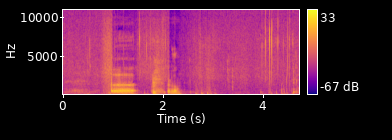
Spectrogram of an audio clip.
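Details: Man who had just eaten about four cheese puffs, stomach heard digesting: two loud, low, croaky burps in quick succession amid quiet room sounds; eructation.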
